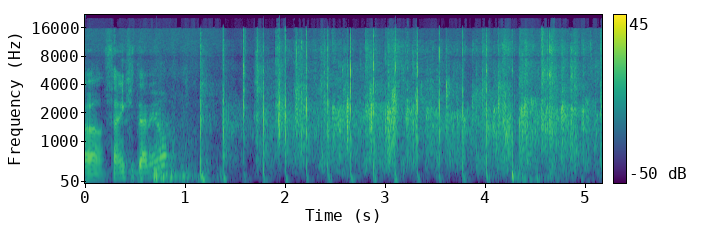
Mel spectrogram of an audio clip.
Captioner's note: applause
